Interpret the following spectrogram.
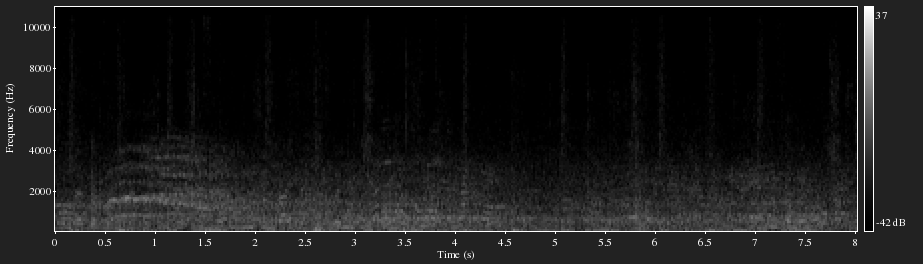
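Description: Crowd noise in a sports hall during a karate bout: steady chatter with high, drawn-out shouts rising above it, and sharp clicks now and then.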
